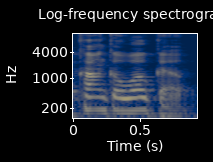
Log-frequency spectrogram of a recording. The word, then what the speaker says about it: Okonkwo: And then at tight end, Chiga Okonkwo.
